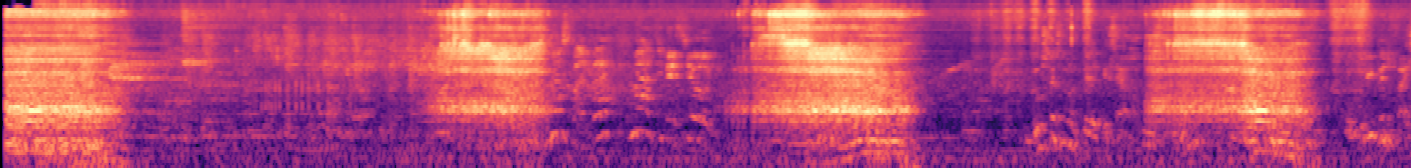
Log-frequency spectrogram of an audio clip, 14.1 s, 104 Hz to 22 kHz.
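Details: Deep, rumbling snores about 16 a minute, each long and coarse, with faint background sound; heavy snoring.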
